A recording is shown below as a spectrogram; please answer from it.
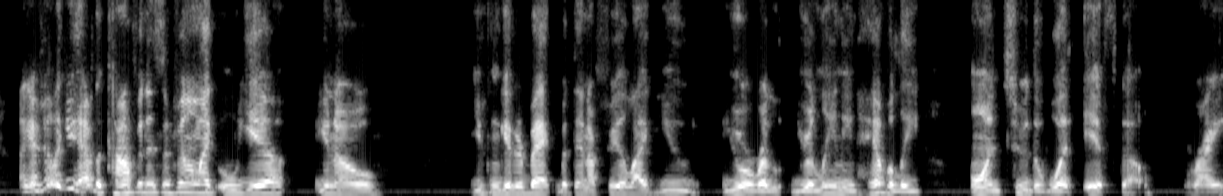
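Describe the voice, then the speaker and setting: A man speaks at a fairly high pitch in an unremarkable speaking voice. His pace is moderate, his pitch variation ordinary, and the sound dry and close with no echo. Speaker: tarot reader livestream host. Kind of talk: tarot reading livestream.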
